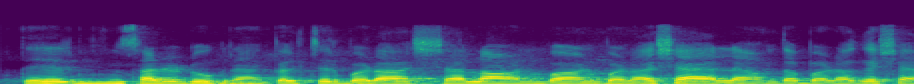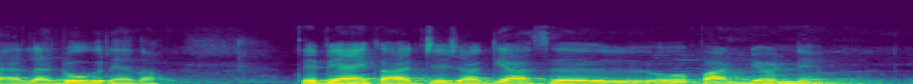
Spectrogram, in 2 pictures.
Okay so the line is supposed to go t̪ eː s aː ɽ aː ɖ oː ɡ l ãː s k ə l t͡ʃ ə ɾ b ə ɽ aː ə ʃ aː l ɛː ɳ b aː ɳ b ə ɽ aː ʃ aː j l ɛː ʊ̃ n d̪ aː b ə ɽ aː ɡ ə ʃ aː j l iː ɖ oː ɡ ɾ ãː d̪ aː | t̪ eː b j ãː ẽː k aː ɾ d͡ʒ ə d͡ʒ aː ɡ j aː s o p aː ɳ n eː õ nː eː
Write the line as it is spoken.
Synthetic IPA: t̪ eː s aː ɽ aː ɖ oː ɡ ɾ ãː k ə l t͡ʃ ə ɾ b ə ɽ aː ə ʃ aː l aː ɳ b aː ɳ b ə ɽ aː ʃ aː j l ɛː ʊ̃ n d̪ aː b ə ɽ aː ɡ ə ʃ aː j l ɛː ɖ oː ɡ ɾ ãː d̪ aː | t̪ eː b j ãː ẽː k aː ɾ d͡ʒ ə d͡ʒ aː ɡ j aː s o p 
